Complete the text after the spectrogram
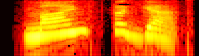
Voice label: Mind the Gap Female, samples from the London Underground; D n B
